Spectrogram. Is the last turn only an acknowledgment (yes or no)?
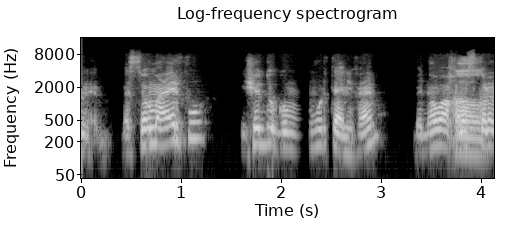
yes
